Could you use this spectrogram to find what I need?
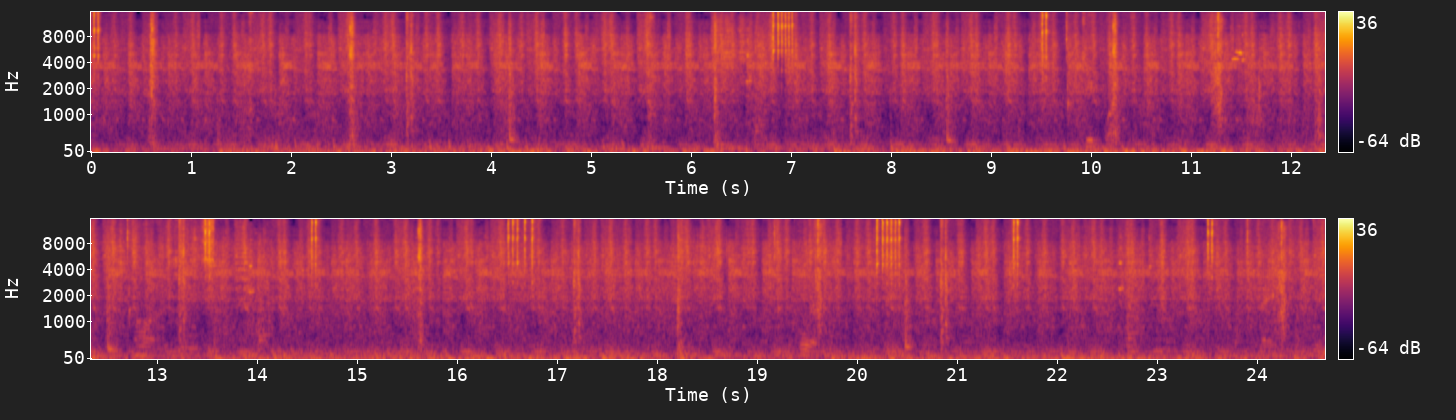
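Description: Sharp mechanical clicks and ratchets sound close by.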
